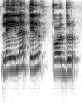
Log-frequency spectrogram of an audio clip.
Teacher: قاف موٹی آواز نکالنی ہے، دال قلقلہ کرنا ہے اور را کو سائلنٹ کرنا ہے، تو اس کی تھوڑی سی آواز محسوس ہونی چاہیے، ٹھیک ہے۔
